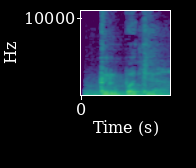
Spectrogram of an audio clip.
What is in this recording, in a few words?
"eight", Ipili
